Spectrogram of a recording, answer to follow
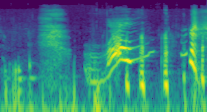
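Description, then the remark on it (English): A person vocally imitates a dog, making a few short yips and a rising, whining howl. The voice is fairly loud and uneven in rhythm. “And the dog calls him.”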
